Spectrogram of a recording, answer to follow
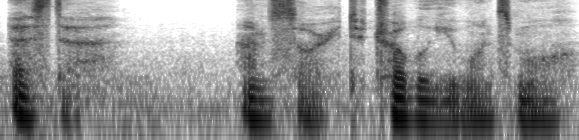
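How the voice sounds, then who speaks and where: An actress playing a composed, resolute woman ghost hunter in a video game, speaking in a measured, grave and reassuring way. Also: extremely low pitch, completely flat delivery, gravelly, slight background noise, heavily acted. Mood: gentle, grave. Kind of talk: video game cutscene acting. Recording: music under the dialogue.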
